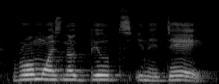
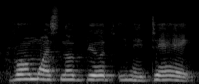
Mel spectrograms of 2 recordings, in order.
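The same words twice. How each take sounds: The two takes are said the same way.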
